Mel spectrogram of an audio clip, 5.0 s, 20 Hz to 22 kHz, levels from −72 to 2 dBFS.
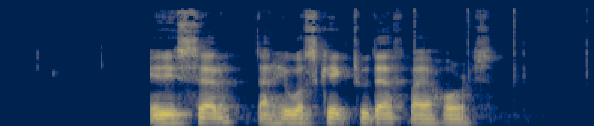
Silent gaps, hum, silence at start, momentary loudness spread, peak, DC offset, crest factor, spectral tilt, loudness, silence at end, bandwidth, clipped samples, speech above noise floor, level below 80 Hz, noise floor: none; none; 1.25 s; 14 LU; 0 dBFS; under 0.1%; 20 dB; -3.5 dB/octave; -18 LUFS; 0.85 s; 17 kHz; under 0.1%; 53 dB; -62 dBFS; -72 dBFS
